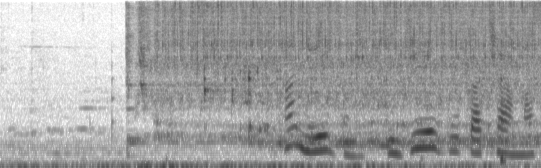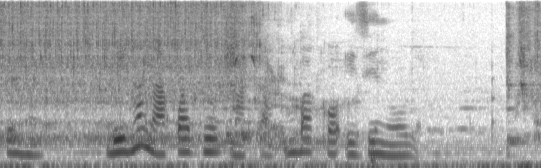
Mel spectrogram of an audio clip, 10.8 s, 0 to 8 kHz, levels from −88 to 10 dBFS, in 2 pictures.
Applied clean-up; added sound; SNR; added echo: none; Water tap, faucet; 0 dB; none.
